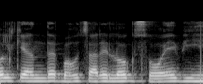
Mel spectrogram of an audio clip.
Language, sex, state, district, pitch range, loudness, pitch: Hindi, male, Jharkhand, Deoghar, 145-150 Hz, -15 LUFS, 150 Hz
